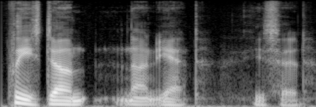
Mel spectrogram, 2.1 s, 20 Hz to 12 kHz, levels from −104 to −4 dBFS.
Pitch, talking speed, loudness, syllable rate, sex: 100 Hz, 140 wpm, -19 LUFS, 4.2 syllables/s, male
